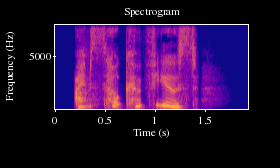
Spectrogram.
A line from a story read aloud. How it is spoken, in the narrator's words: I whimpered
